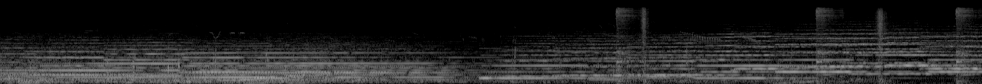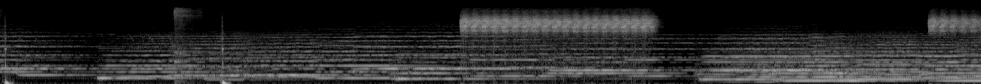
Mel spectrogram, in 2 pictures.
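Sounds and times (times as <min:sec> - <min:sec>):
gentle tuneful instrumental music: 0:00.0 - 0:19.6
tree cricket trilling on a branch: 0:14.4 - 0:16.5, 0:19.1 - 0:19.6.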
